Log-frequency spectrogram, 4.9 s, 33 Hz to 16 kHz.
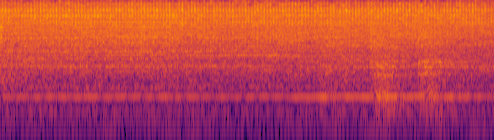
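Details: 2021 Hyundai Accent: steady low-pitched hum over engine and road noise, owner suspects a humming transmission needing replacement; cause not confirmed.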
